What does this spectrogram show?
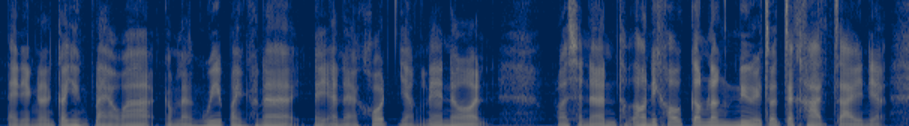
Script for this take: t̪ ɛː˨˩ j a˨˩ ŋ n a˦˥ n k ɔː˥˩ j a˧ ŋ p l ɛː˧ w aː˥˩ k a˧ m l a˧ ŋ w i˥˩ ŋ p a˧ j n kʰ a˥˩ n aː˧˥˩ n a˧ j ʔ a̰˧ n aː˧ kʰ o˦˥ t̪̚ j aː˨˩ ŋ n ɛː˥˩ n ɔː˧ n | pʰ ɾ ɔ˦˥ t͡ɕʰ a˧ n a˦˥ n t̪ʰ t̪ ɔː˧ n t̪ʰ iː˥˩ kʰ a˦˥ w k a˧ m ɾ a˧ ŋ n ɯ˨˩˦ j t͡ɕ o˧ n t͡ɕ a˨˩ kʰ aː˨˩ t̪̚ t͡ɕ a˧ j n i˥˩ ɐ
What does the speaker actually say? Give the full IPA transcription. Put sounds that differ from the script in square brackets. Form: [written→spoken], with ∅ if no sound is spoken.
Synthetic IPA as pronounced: t̪ ɛː˨˩ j a˨˩ ŋ n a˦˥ n k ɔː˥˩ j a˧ ŋ p l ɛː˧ w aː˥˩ k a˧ m l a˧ ŋ w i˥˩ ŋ p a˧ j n kʰ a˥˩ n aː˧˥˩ n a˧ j ʔ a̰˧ n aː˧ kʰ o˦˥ t̪̚ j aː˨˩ ŋ n ɛː˥˩ n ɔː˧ n | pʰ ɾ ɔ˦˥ t͡ɕʰ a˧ n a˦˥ n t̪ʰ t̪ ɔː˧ n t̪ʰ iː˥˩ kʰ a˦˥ w k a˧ m [ɾ→l] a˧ ŋ n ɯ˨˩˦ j t͡ɕ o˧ n t͡ɕ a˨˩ kʰ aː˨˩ t̪̚ t͡ɕ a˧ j n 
